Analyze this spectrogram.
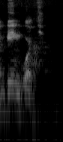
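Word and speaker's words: Game & Watch: se escribe Game I Watch, pero se dice Game, la Game Watch.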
